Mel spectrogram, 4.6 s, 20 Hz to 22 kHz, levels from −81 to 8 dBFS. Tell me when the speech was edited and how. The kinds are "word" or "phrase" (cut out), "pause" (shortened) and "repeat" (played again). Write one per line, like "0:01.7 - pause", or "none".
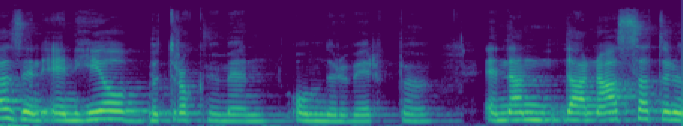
0:01.0 - phrase
0:01.4 - word
0:03.1 - pause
